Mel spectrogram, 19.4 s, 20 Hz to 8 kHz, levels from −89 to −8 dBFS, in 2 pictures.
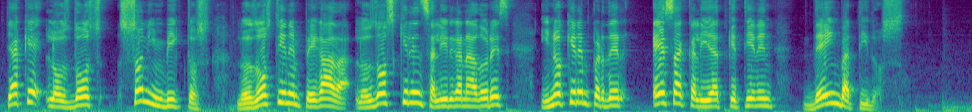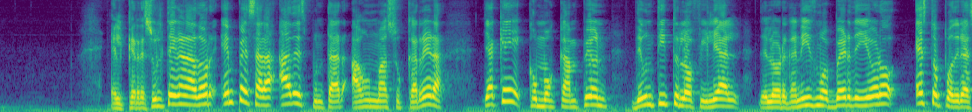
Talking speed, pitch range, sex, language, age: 155 wpm, 150-235 Hz, male, Spanish, 40-59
